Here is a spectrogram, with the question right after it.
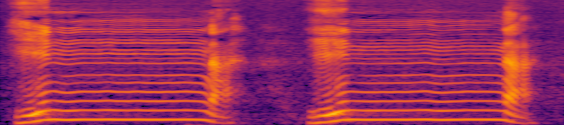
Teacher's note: Nun yang bertasydid ini hukum bacaannya gunnah. Gunnah itu artinya dengung ya. Jadi bunyi nun kita dengungkan 2 ketukan.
